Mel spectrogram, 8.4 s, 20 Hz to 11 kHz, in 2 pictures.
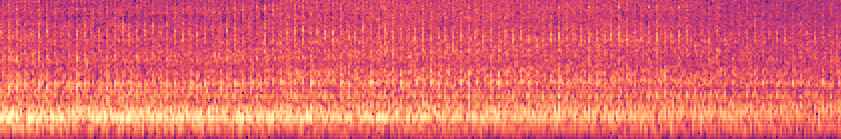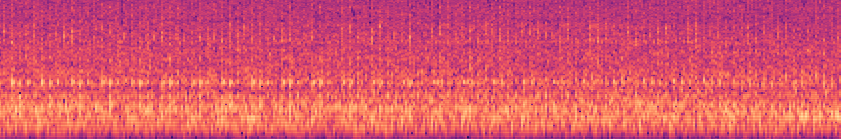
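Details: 2005 Ford Mondeo Mk3 2.0 TDCi 130 hp (96 kW) diesel at idle: quick steady metallic rattle over the idle; auxiliary belt tensioner rattle.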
